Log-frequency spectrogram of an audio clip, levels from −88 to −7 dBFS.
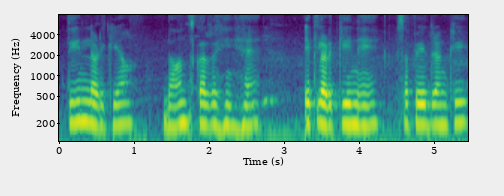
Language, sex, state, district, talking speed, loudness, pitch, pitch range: Hindi, female, Bihar, West Champaran, 130 wpm, -18 LUFS, 195 Hz, 185-200 Hz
